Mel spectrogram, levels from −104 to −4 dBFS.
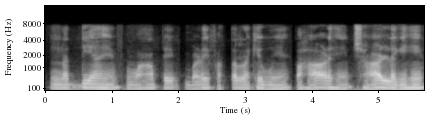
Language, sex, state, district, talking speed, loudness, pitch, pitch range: Hindi, male, Chhattisgarh, Balrampur, 145 wpm, -25 LUFS, 115 Hz, 105-120 Hz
